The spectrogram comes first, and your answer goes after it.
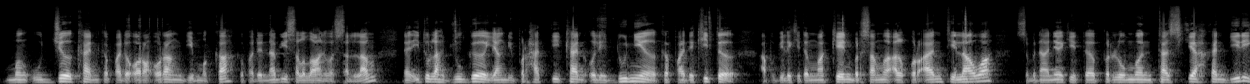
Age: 40-59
